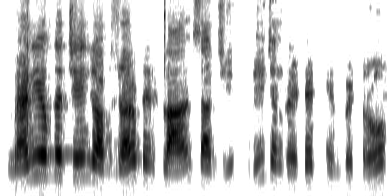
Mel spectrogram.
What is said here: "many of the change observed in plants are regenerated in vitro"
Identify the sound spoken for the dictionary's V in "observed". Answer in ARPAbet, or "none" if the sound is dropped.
V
